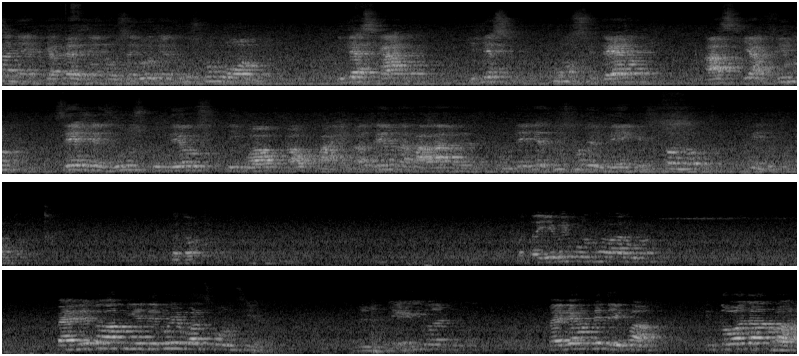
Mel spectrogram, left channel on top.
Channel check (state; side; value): different; both; correlation 0.00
